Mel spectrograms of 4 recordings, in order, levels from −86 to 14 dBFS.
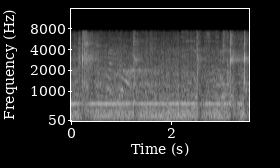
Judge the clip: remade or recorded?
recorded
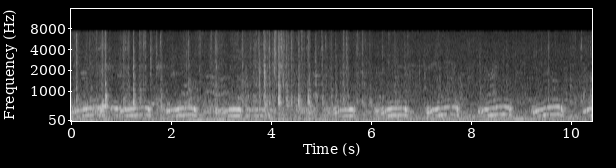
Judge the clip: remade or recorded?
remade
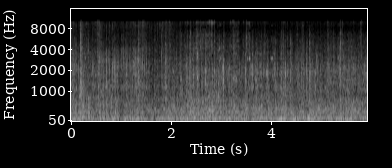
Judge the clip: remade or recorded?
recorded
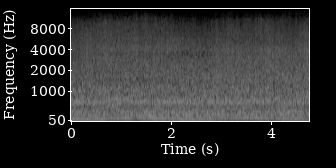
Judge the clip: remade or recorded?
recorded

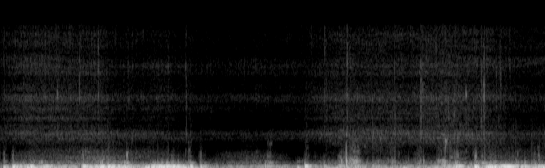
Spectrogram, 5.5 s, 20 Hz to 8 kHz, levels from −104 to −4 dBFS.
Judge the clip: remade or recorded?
recorded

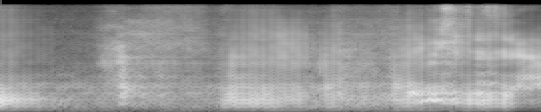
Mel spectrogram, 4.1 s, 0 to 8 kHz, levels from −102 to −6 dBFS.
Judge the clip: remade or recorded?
remade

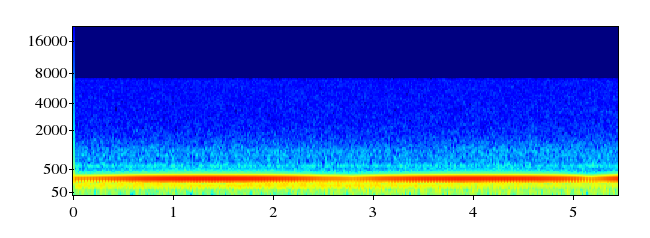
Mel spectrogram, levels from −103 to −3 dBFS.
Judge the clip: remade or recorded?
recorded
